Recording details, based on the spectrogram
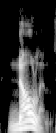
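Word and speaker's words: New Orleans: I tell you one thing, if it wasn't for the membership, I would have been bummed out, but I was in Nolans. That's how they pronounce it.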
